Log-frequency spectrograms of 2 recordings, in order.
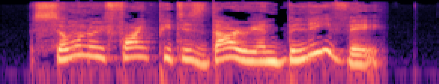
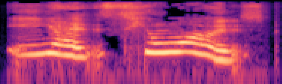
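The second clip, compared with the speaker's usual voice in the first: high, tearful sniffle; sniffling; 11 semitones higher, much slower than usual. A narrator's reading. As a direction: whimper it through sniffs. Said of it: "sniffled Peter".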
